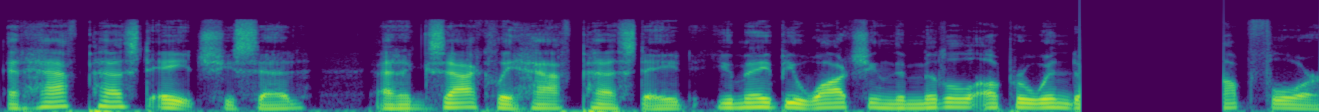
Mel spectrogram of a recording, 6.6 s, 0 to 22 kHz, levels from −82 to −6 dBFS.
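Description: At 5.40 s the speech cuts out mid-flow into dead digital silence, with no room tone at all, until it resumes at 6.12 s. That's an audio dropout to silence, about 0.72 s gone, likely the input briefly lost while the recorder kept writing zeros.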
